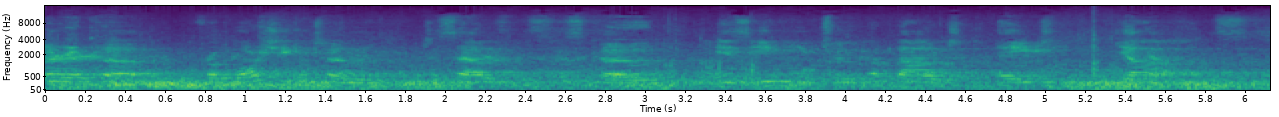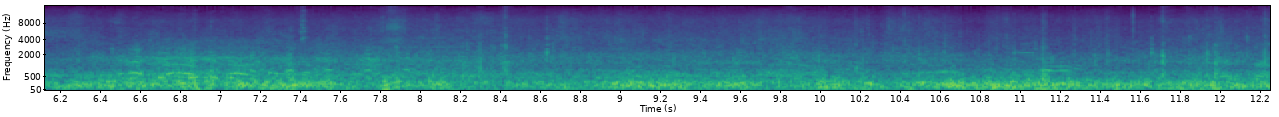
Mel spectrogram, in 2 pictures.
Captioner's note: laughter, applause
